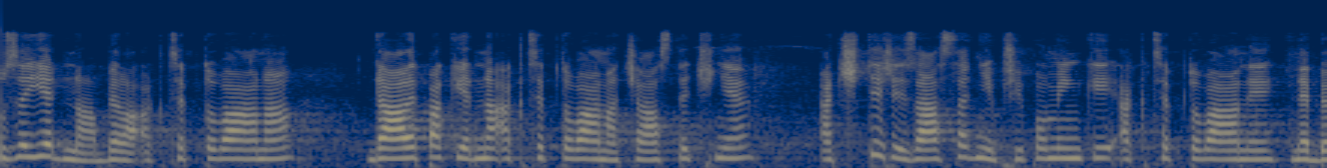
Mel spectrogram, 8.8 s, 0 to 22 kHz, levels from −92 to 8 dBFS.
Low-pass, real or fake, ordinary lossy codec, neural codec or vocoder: 9.9 kHz; real; Opus, 24 kbps; none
